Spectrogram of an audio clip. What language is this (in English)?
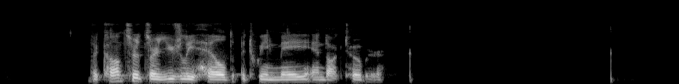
English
